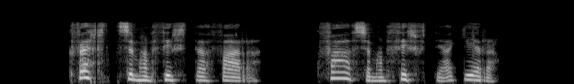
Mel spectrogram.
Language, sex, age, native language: Icelandic, female, 30-39, Icelandic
